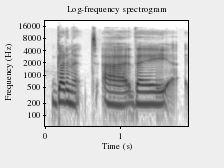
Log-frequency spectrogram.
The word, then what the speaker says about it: Girmit: Girmit. So that was the way people pronounce the word agreement.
